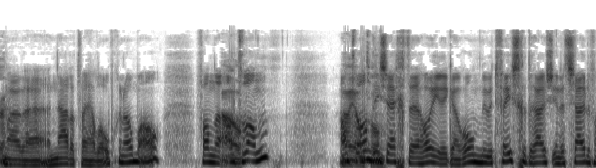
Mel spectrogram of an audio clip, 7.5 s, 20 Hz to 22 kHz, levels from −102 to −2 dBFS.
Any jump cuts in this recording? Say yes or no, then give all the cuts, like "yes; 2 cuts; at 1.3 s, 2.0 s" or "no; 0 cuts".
no; 0 cuts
